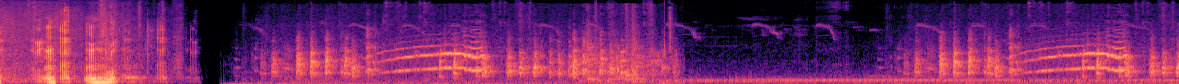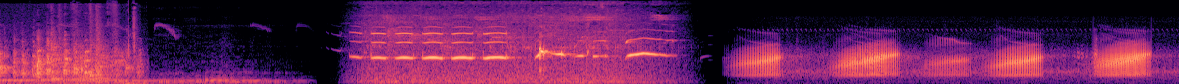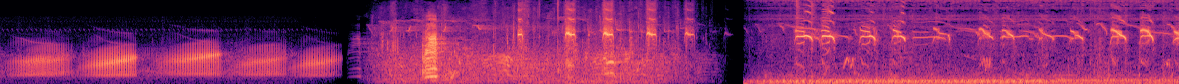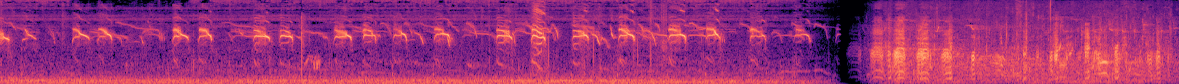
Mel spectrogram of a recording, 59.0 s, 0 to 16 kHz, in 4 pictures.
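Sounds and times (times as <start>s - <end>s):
low hum: 8.4s - 12.9s, 38.8s - 54.6s
rapid high chirps: 38.8s - 54.7s
rising animal calls: 38.8s - 54.7s.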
